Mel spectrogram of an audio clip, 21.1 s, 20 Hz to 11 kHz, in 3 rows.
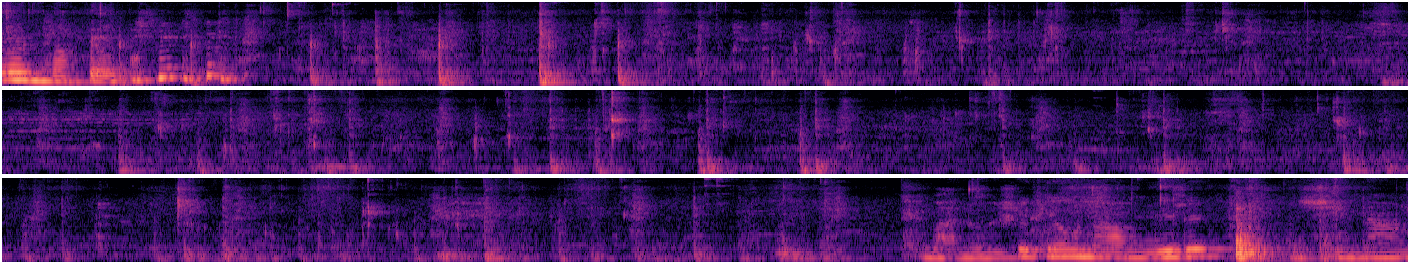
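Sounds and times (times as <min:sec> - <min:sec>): chewing and lip smacks: 0:01.2 - 0:10.9, 0:11.6 - 0:17.4.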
